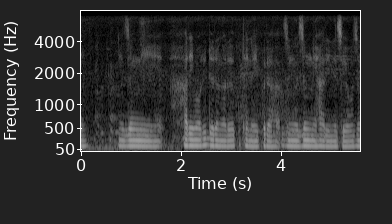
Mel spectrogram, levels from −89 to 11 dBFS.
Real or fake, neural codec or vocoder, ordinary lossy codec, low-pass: real; none; none; 7.2 kHz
